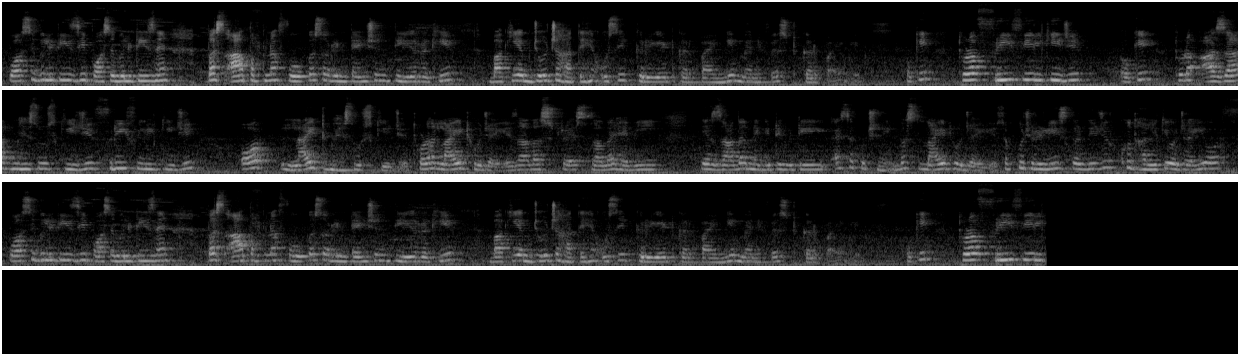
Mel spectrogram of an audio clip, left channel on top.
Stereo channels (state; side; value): drops out; right; at 10.5 s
